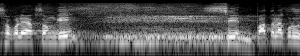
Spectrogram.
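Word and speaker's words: سين: যেমন নোক্তা না থাকলে সেই অক্ষরটাকে আমরা দন্ত স দিয়ে পাতলা করে উচ্চারণ করব, যেমন সিন, যেমন সিন।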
